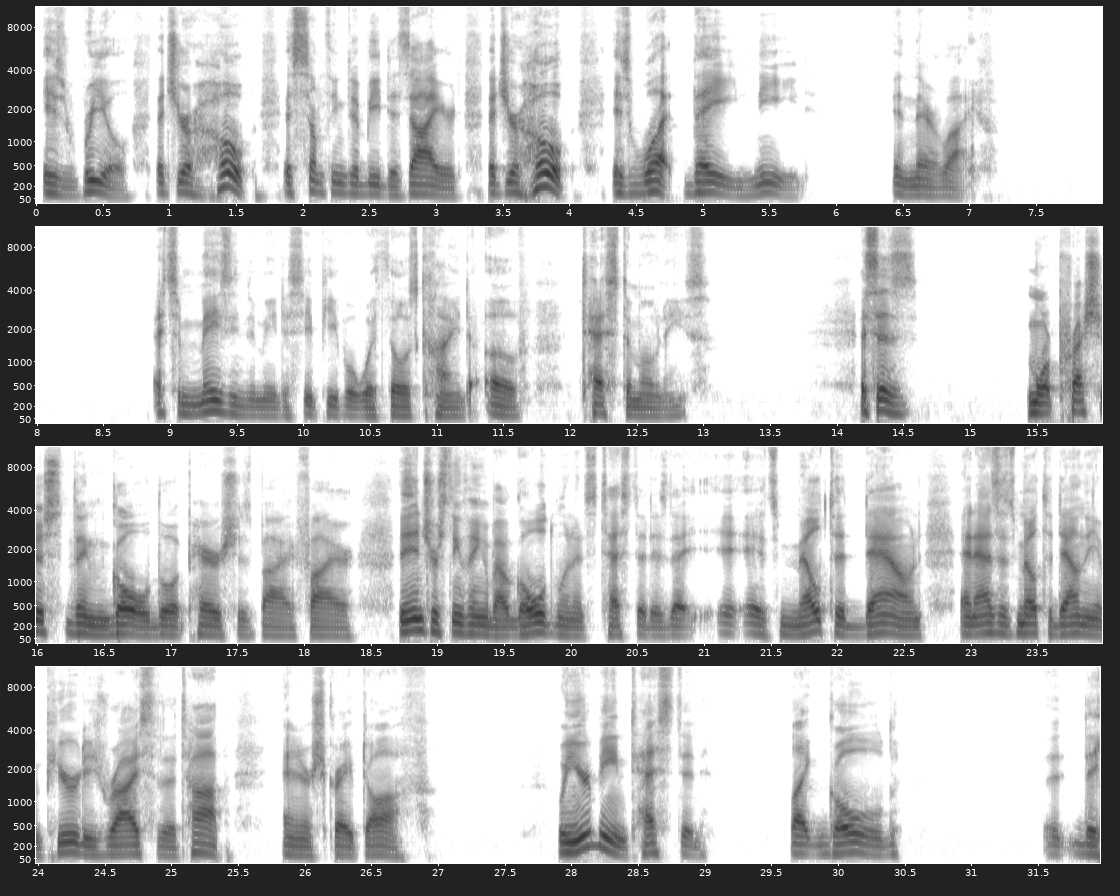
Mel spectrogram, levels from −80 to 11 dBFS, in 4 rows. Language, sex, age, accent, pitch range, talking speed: English, male, 30-49, American, 95-120 Hz, 145 wpm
